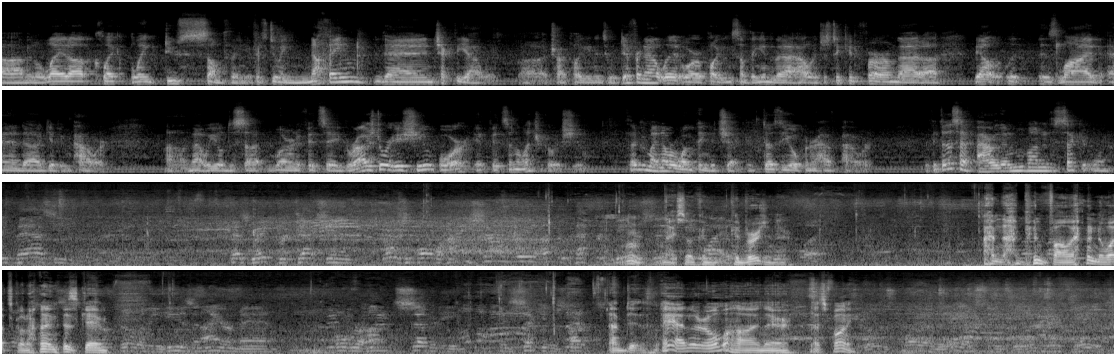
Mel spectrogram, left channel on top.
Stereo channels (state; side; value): different; both; correlation 0.00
